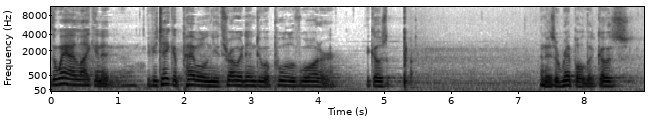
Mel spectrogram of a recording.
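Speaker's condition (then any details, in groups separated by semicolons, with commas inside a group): Parkinson's; right-hand tremor, trouble buttoning, arm freezing, no fluidity, diagnosed about ten years ago by neurologist; on medication with about 90-minute window, freezing on stage; less speech trouble than co-actor, mainly movement trouble, sharp and clear at medication peak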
